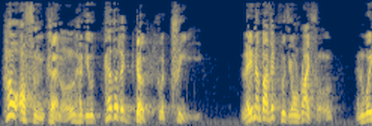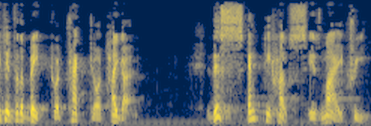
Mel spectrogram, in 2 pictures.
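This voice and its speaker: An actor playing Sherlock Holmes, a cool, triumphant detective with a crisp, ironic manner, in a 1940s radio drama. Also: male voice, on the high side, sing-song, moderate pace, a bit bright, exaggerated voice. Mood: smug triumph. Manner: crisp, ironic, self-assured. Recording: old 1940s radio broadcast.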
